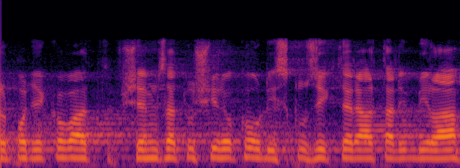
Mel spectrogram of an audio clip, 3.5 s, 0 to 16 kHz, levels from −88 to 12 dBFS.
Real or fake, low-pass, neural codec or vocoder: real; 7.2 kHz; none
